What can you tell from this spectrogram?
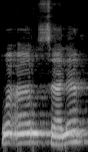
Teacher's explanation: سین میں سیڑھی کی آواز آنی چاہیے · اب را ساکن سے پہلے والے حرف پر زبر ہے اس لیے اس کو موٹا پڑھتے ہوئے ہم اس کو ادا کریں گے۔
